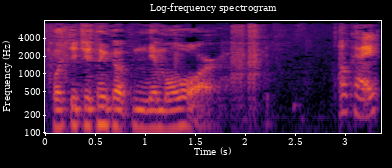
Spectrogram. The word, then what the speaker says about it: Namor: What did you think of Namor? Okay, that's not how they say it. They're always Namor. That sounds like Amor.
